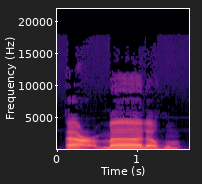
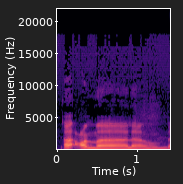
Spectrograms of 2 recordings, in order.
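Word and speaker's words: أعمالهم: A'malahum. Fawad, make sure we have Hamza and Ayn, both of them. Do not mispronounce them.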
